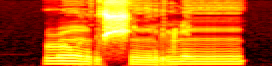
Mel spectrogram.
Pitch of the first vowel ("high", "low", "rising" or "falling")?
falling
